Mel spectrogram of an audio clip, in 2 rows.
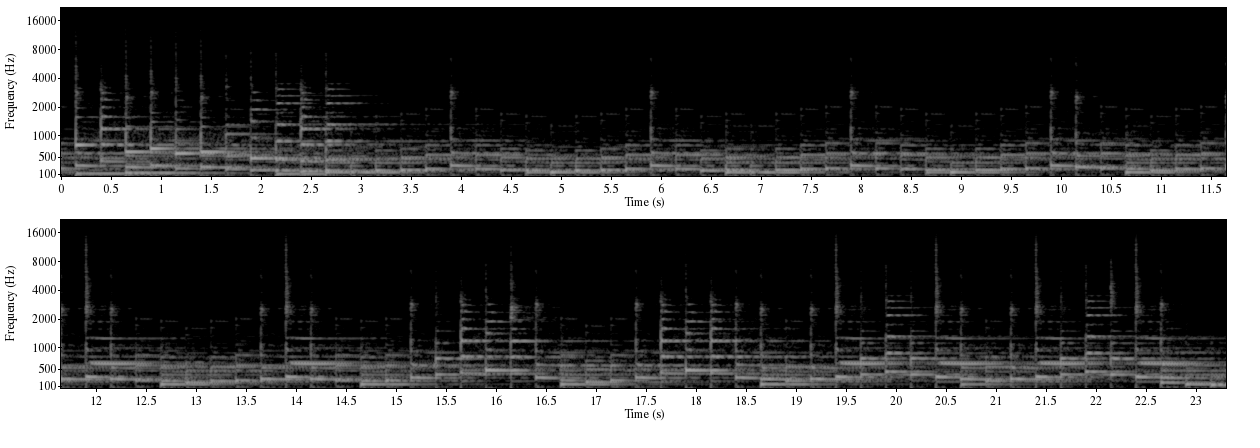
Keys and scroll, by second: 2.6 ctrl+z, 8.3 ctrl+z, 8.6 ctrl+z, 11.1 ctrl+z, 11.2 [, 17.5 Caps_Lock, 20.2 ], 20.5 ].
